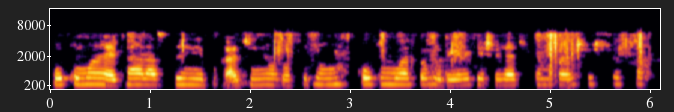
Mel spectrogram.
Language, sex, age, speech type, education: Hausa, female, 15-29, spontaneous, tertiary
